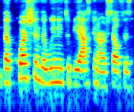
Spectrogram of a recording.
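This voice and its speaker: Talking quickly in a medium-pitched, darkish voice, a social worker from Honduras educates her colleagues in the field. Her delivery is earnest and exploratory, full of fillers and false starts.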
